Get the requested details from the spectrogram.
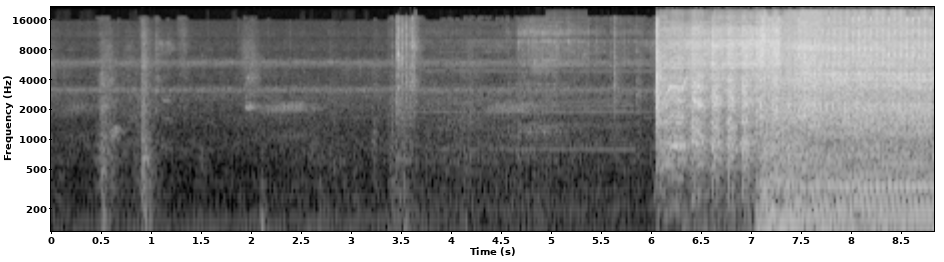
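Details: Volvo 850 T-5R first start after engine rebuild, 93 octane before planned E85 after 250-mile break-in, catch can and intake/intercooler pipe not yet fitted: short crank catches at once, settles into steady even idle without knocks or misses.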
